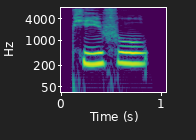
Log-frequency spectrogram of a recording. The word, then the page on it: 皮肤: pí fū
